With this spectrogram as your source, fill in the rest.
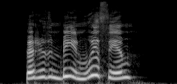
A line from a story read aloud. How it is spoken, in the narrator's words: Holly snapped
